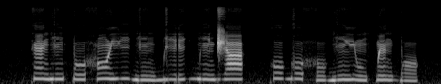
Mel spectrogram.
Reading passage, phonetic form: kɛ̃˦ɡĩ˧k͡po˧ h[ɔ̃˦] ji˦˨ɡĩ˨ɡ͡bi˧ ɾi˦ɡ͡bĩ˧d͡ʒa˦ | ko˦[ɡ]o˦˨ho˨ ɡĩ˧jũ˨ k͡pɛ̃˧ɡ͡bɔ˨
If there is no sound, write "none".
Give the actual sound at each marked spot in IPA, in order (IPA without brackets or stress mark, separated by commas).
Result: ɔ̃˦, ɡ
